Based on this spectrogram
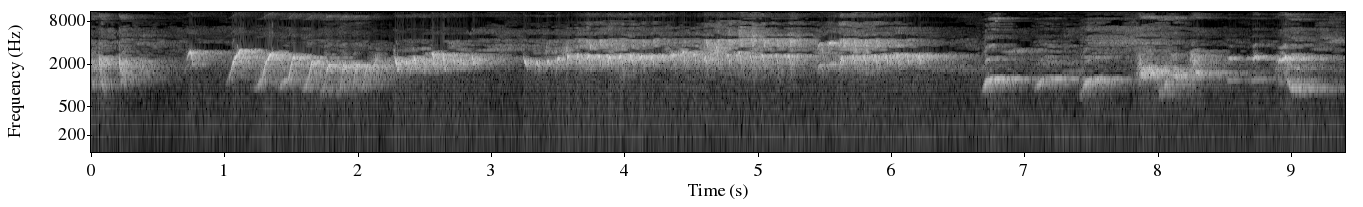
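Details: Long-tailed white-rumped shama (murai batu) singing in bursts ('nembak') while bowing in a respectful contest posture. Loud, rich whistled phrases with rapid rising notes and sweeping slurs, then a pause and a fresh series of rising notes.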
